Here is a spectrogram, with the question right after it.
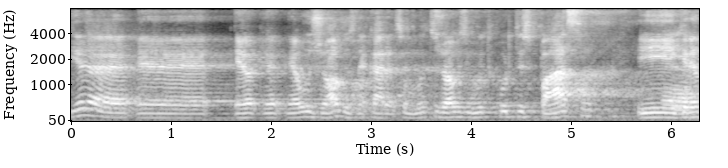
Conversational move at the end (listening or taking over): listening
